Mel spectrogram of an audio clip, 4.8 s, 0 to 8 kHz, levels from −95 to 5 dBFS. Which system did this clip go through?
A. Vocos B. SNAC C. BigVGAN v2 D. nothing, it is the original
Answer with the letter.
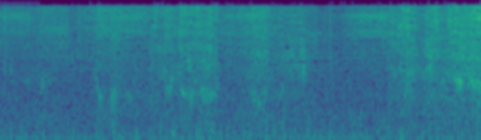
D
